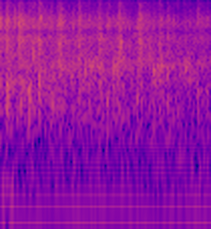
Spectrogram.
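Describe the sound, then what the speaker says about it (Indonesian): Applause for Islamic boarding school students at a religious gathering: a steady, fairly faint wash of many hands clapping, with no pause across the short stretch. "Tepuk tangan sekali lagi untuk para santri."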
